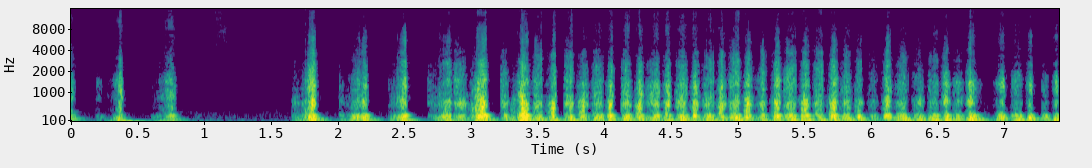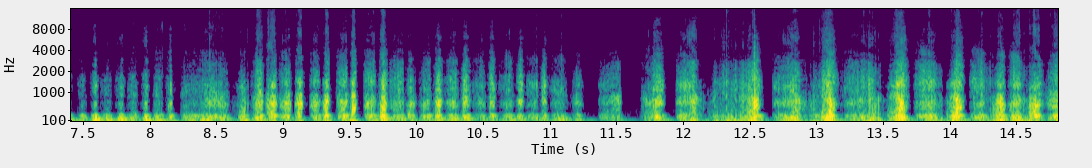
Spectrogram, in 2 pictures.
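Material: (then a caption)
Foam. A screwdriver shaft, held vertically, pokes and scratches the top of an orange foam microphone windscreen. The result is dense, muffled, bass-heavy scratching and thumping crackle. A few separate taps at the start lead into continuous rubbing, with a brief lull near the end.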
